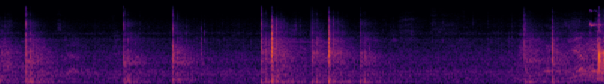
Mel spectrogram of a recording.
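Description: Basketballs bouncing on a gym floor, about nine separate echoing bounces at uneven intervals over the first five seconds, in a large hall. Voices rise near the end.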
